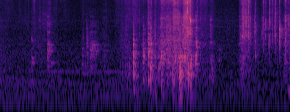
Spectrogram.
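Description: Packaging being handled: light knocks and clicks as a foam lid and cardboard box are moved, with a burst of rustling about three seconds in as a hand rummages among the packed accessories.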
